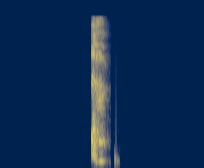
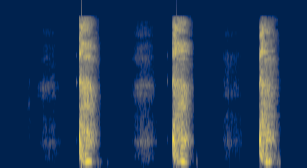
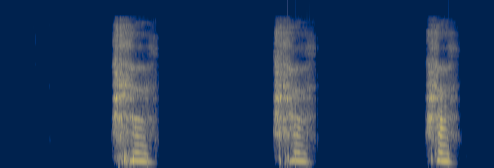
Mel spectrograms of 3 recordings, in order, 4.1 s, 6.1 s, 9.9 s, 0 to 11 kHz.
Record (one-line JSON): {"cough_length": "4.1 s", "cough_amplitude": 29633, "cough_signal_mean_std_ratio": 0.2, "three_cough_length": "6.1 s", "three_cough_amplitude": 29578, "three_cough_signal_mean_std_ratio": 0.31, "exhalation_length": "9.9 s", "exhalation_amplitude": 9149, "exhalation_signal_mean_std_ratio": 0.37, "survey_phase": "beta (2021-08-13 to 2022-03-07)", "age": "45-64", "gender": "Female", "wearing_mask": "No", "symptom_none": true, "smoker_status": "Current smoker (1 to 10 cigarettes per day)", "respiratory_condition_asthma": false, "respiratory_condition_other": false, "recruitment_source": "REACT", "submission_delay": "11 days", "covid_test_result": "Negative", "covid_test_method": "RT-qPCR"}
